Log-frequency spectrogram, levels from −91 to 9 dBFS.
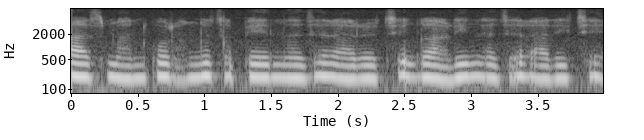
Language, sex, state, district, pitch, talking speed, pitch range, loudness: Rajasthani, female, Rajasthan, Nagaur, 195 Hz, 195 wpm, 180-200 Hz, -16 LUFS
